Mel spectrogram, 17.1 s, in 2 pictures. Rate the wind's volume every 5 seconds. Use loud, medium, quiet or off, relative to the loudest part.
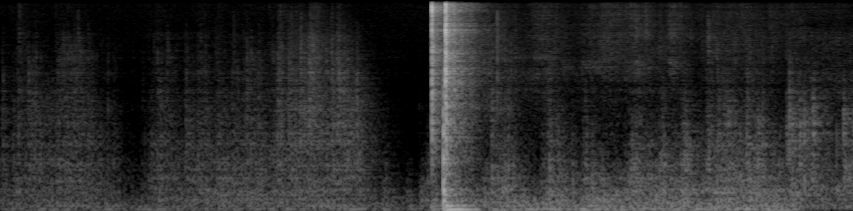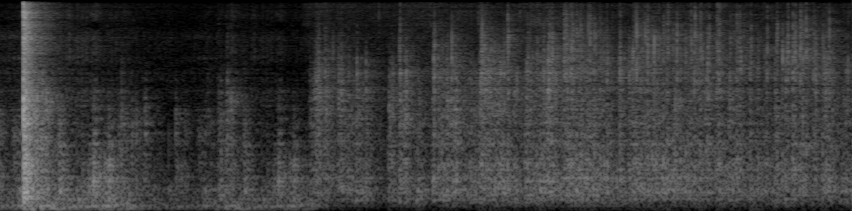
medium, loud, loud, loud.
